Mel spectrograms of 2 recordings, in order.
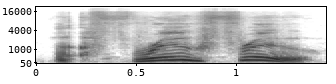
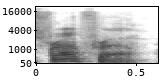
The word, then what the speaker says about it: Frou: It's Frou. Who's Frou Frou? Oh, this guy. Yes, bye Frou rhymes with choo choo.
